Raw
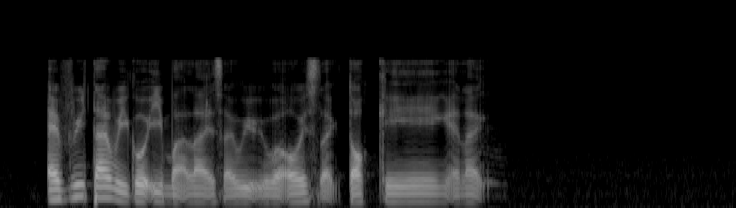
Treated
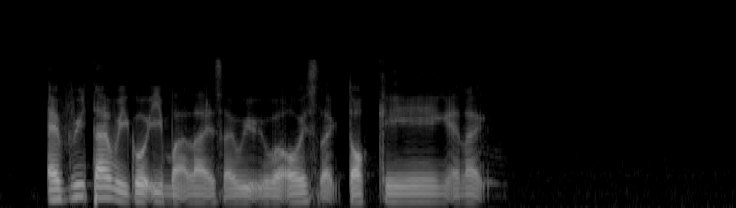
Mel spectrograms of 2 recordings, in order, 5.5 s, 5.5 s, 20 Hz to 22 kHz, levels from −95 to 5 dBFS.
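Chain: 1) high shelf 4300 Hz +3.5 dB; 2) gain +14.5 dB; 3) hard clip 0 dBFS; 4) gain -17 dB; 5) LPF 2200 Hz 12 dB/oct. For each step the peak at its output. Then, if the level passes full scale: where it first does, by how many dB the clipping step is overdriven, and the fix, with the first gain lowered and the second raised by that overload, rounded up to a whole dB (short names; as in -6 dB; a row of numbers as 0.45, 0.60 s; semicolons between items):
-20.0, -5.5, -5.5, -22.5, -24.0 dBFS; no overload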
